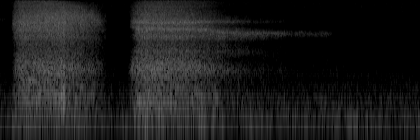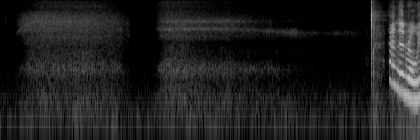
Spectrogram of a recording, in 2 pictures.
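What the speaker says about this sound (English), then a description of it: "Inhale and exhale through your nose." Slow breaths in and out through the nose during a yoga session, four soft airy hisses in evenly spaced pairs separated by silence, close and quiet, ending with a brief sharp noise.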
